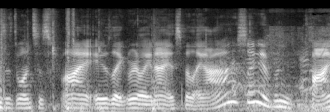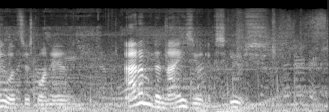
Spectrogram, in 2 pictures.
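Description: A young woman talks animatedly into a microphone.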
